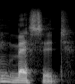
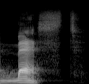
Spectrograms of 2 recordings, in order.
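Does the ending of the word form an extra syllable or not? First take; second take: extra syllable; one syllable. First: The ending is said as an extra syllable. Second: The ending joins the word as one syllable. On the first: The speaker calls it wrong. "não tem messed" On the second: The speaker calls it right. "É messed"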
